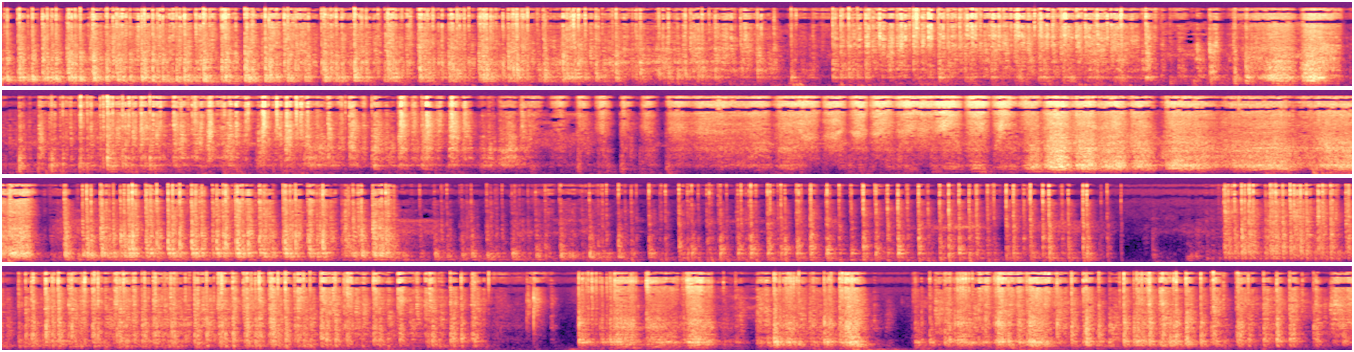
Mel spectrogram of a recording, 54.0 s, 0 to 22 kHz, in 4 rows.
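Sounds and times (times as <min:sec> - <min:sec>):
scratching and tapping on fan casing: 0:00.0 - 0:19.3, 0:27.6 - 0:38.2, 0:39.0 - 0:47.4, 0:48.0 - 0:54.0.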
